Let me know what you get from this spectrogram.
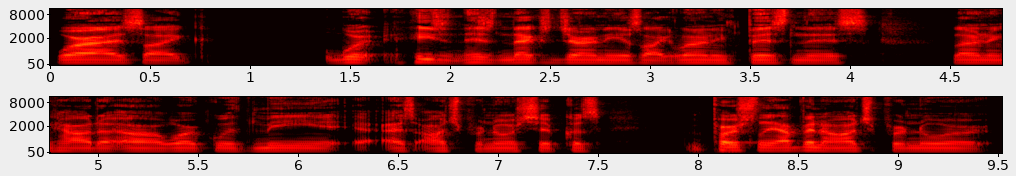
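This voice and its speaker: A man in his thirties with an American accent and a fairly low voice. He talks casually as an interview guest, rambling, sprinkling in "like" and restarting his thoughts as he explains himself. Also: little pitch movement, moderate pace, clear, resonant tone. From United States, born in New York and raised in Virginia. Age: 30s. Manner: rambling, frequent "like" and self-corrections. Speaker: interview guest, graphic designer and business owner.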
